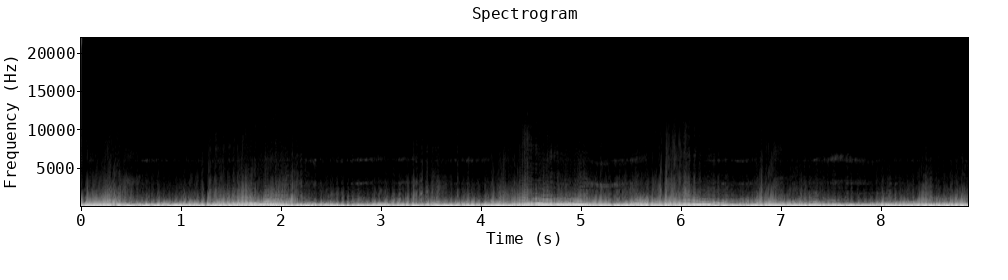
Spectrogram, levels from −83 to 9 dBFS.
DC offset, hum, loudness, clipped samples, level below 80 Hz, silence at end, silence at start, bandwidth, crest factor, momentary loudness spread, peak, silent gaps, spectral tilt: under 0.1%; none; -13 LUFS; under 0.1%; -12 dBFS; 0 s; 0 s; 1.8 kHz; 10 dB; 3 LU; 0 dBFS; none; -13 dB/octave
